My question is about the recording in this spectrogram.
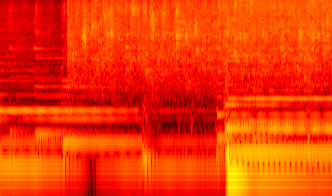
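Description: Soft acoustic guitar music with long sustained notes. From about a second in, the steady hiss of water pouring from a bath mixer tap into a roll-top bathtub.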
